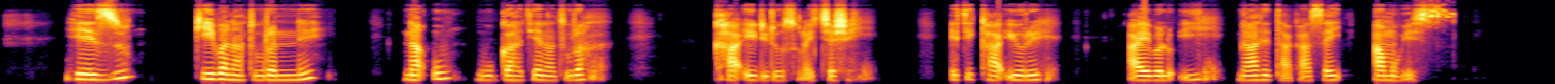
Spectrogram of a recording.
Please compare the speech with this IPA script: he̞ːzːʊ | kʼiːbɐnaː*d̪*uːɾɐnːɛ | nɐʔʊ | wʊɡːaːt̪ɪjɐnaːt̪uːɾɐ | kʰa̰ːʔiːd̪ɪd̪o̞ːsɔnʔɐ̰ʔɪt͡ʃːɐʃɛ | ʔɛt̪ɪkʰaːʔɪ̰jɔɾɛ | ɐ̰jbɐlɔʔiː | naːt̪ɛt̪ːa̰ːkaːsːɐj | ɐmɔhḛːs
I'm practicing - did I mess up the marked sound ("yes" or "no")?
yes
